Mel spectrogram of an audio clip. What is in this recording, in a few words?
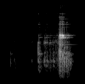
dumbbell put on very small weight hit; sport freizeit; fitnessstudio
